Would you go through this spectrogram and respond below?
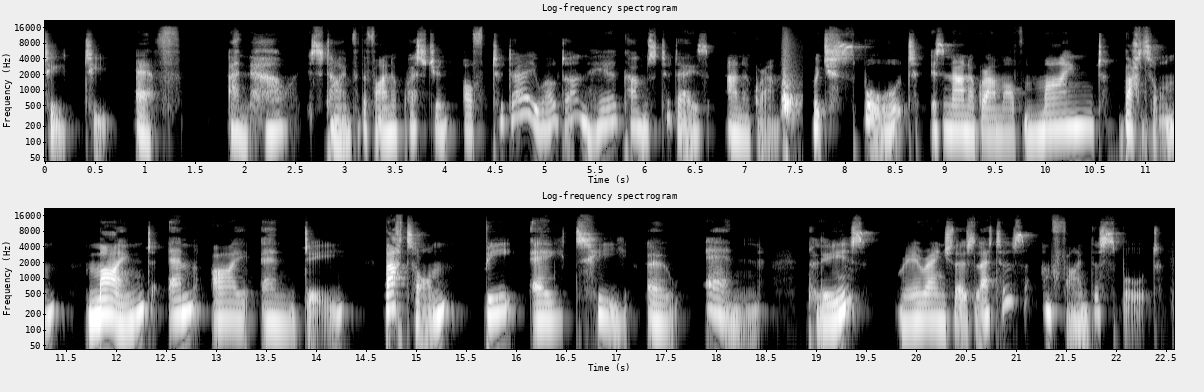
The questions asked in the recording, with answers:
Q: Which sport is an anagram of mind baton?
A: The answer is badminton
